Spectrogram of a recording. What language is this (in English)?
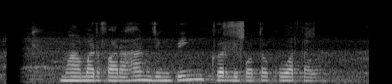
Sundanese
